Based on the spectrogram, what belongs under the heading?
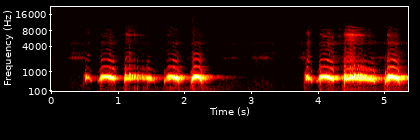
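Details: Kuk 2 cooing from a spotted dove in full voice, used to entice other doves to call: two phrases of mellow, hollow notes, the second with a longer, warbling middle note.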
